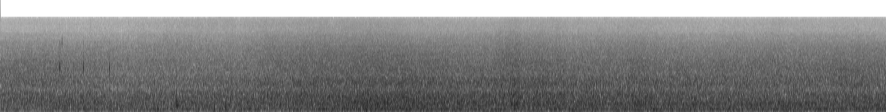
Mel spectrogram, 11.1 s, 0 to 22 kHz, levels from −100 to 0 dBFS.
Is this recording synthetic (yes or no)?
no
